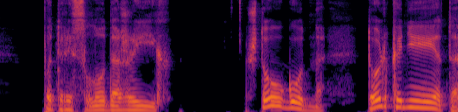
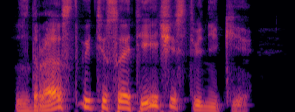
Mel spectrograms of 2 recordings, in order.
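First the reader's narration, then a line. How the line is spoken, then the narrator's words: Pleasant velvety voice. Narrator (Russian): произнес приятным бархатистым голосом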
